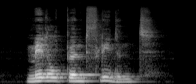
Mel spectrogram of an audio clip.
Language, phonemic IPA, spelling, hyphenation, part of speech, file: Dutch, /ˌmɪ.dəl.pʏntˈfli.dənt/, middelpuntvliedend, mid‧del‧punt‧vlie‧dend, adjective, Nl-middelpuntvliedend.ogg
- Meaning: centrifugal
